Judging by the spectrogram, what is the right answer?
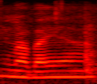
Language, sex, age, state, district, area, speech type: Bodo, female, 18-30, Assam, Udalguri, urban, spontaneous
